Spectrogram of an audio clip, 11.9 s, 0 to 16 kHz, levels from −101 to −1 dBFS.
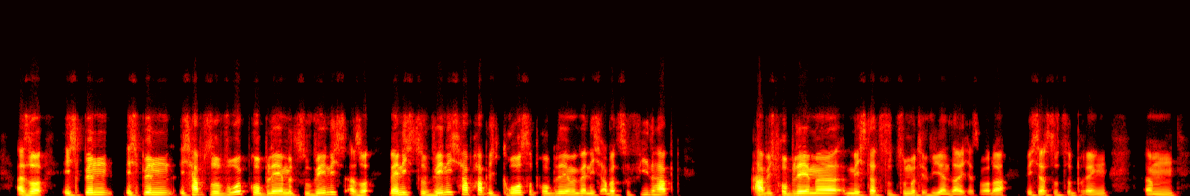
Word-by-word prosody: Also 125 +3 +6 0.2
ich 115 -5 -5
bin 165 -1 +2
ich 145 - -5
bin 160 -2 +2
ich 135 - -9
habe 160 - +6
sowohl 135 +10 +2
Probleme 140 -3 +1
zu 125 0 -12
wenig 165 +5 -2
also, 460 - +2 0.2
wenn 140 - +6
ich 160 - -4
zu 125 -3 -6
wenig 165 +8 +1
habe, 180 0 +1
habe 175 -6 +5
ich 110 - -14
große 160 +2 +1
Probleme, 140 +1 -3
wenn 125 -1 -1
ich 120 - -7
aber 110 - +1
zu 115 +2 -18
viel 155 +5 -10
habe, 155 0 +4 0.8
habe 140 +3 +5
ich 135 - -11
Probleme, 130 0 +4
mich 125 -3 -4
dazu 115 +3 -2
zu 115 +1 -12
motivieren, 110 -3 -4
sag - - +1
ich - - -7
jetzt - - -16
mal - - -5
oder - - 0 0.2
mich - - -10
dazu 105 +3 -4
zu 105 - -14
bringen. 90 0 -6 0.4
Ähm, 95 -2 -6
135 Hz, 220 wpm, -26 LUFS, 115-150 Hz, 0.8 s, Also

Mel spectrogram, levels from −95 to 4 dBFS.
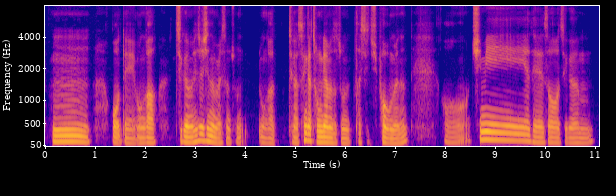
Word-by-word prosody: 음. 125 -2 +4 0.4
어 - - +1
네. 95 -1 -5
뭔가 105 -1 0 0.4
지금 115 -2 +3
해 125 - +1
주시는 135 -6 +3
말씀 100 0 -5
좀 - - -10 0.3
뭔가 100 -4 -6 0.3
제가 105 - -4
생각 150 +8 +4
정리하면서 115 -5 +4
좀 95 -1 -4
다시 - - -9
짚어 - - -1
보면은 95 +6 -2 0.7
어 110 -1 -9 0.2
취미에 155 -3 +2
대해서 110 -2 -2
지금 100 +3 -7
110 Hz, 225 characters per minute, -19 LUFS, 100-130 Hz, 0.7 s, 음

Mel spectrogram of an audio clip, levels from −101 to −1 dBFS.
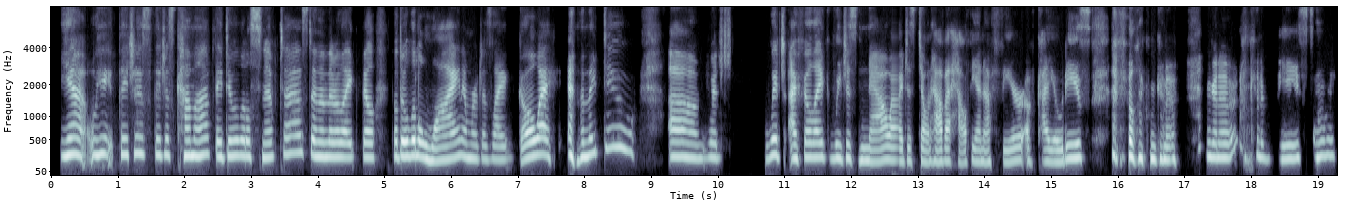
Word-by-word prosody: Yeah, 250 0 +4
we 255 +2 0
they 260 0 0
just 270 0 -3
they 255 -1 -1
just 250 -1 -1
come 245 0 +3
up, 255 +3 +1
they 230 -1 +2
do 240 +2 +1
a - - +2
little 240 -1 +2
sniff 220 +1 +1
test, 280 +1 -3
and 235 -2 +4
then 225 0 +2
they're 225 0 +3
like 220 0 +1
they'll 220 -1 +1 0.2
they'll 230 - 0
do 235 0 +7
a - - +7
little 235 -3 +5
whine 190 +6 +2
and 220 -2 -1
we're 205 - -3
just 200 0 -10
like, 195 0 -3
"Go 205 +4 +3
away," 250 -2 +4 0.2
and 255 -5 +6
then 225 +5 +3
they 260 +4 0
do, 360 -5 -4 0.5
um, 220 -2 0
which 220 0 -7 0.5
which 240 +2 +1
I 210 - +5
feel 220 +3 -1
like 225 0 +1
we 205 +1 -1
just 195 -2 -2
now 180 +1 0
I 185 -2 0
just 175 -1 -7
don't 165 -2 -2
have 170 0 0
a 175 - +2
healthy 160 +2 -7
enough 165 -1 -4
fear 170 +4 -4
of 155 - -7
coyotes. 180 +6 +1 0.3
I 250 - +1
feel 215 +3 +3
like 210 -1 -1
I'm 200 - +3
gonna 195 -1 -2 0.4
I'm 230 - 0
gonna 215 +1 +1 0.2
I'm 210 - -13
gonna 220 -3 -3 0.2
be 200 +2 -1
sorry 240 +2 -2
220 Hz, 200 wpm, -22 LUFS, 195-240 Hz, 0.5 s, do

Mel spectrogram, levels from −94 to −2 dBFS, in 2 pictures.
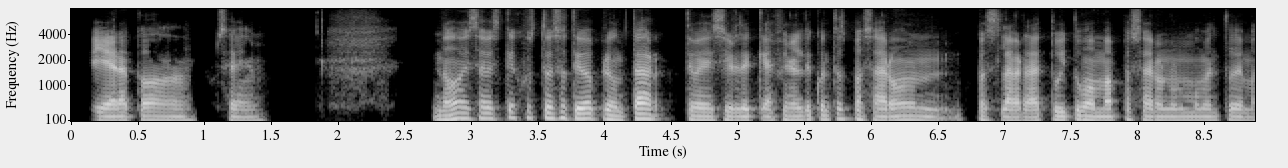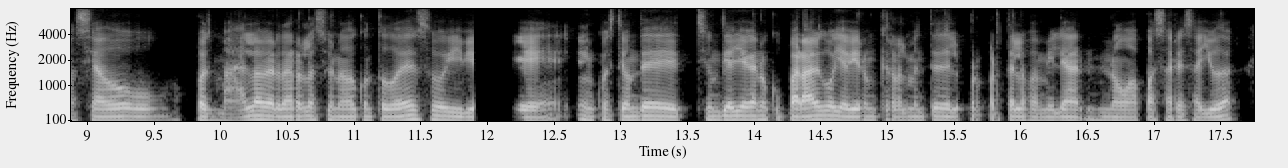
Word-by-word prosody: Ella 105 -2 +5
era 105 0 +4
todo. 105 -2 0 0.2
Sí. 100 - -3 1.5
No, 120 +6 +3
¿y - - -1
sabes 145 -1 -1
qué? 165 - -3
Justo 155 -1 -2
eso 155 0 0
te 140 - +4
iba 140 - +7
a 140 - -13
preguntar, 125 +2 +3
te - - -4
iba 110 - +3
a - - +4
decir 105 0 0
de 100 -1 +2
que 105 - -1
a 100 - -1
final 105 +1 0
de 115 - 0
cuentas 130 +3 -3
pasaron, 110 0 0
pues, 100 -3 -4
la 95 - +4
verdad, 95 +1 +2
tú 110 - +1
y - - 0
tu 115 +1 -1
mamá 100 -1 +3
pasaron 105 -2 -1
un 100 - -1
momento 100 0 -3
demasiado, 100 +1 -1
pues, 105 -3 0
mal, 95 +3 -3
la 115 - +5
verdad, 105 -2 +3
relacionado 105 -2 -1
con 105 - -5
todo 100 +1 +1
eso. 120 -1 +1
Y 105 -1 0
bi 100 - +1 0.3
e 90 -1 -1
en 115 -5 -3
cuestión 105 0 -2
de 110 -3 +2
si - - -8
un 110 - -3
día 115 -1 +3
llegan 115 0 +3
a - - 0
ocupar 105 -1 +2
algo, 115 +2 +4
ya 105 - +3
vieron 105 +1 +1
que - - -8
realmente 100 +1 -2
por - - -9
parte - - -4
de - - +1
la 100 - -2
familia 95 0 0
no 100 -1 -4
va 95 - -1
a - - -16
pasar 100 -1 -4
esa 95 -1 -4
ayuda. 100 +2 -1
105 Hz, 245 wpm, -23 LUFS, 100-110 Hz, 1.5 s, iba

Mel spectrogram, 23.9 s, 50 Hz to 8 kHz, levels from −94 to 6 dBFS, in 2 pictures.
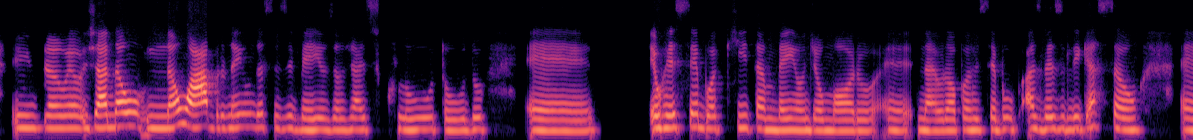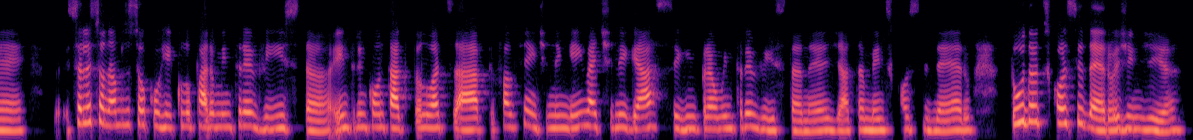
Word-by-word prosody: então 230 0 0
eu 225 -1 0
já 230 0 +8
não 255 +1 +4
não 230 +6 +4
abro 240 -2 +8
nenhum 240 +2 -4
desses 230 -3 -7
emails, 200 -2 -1
eu 195 0 -2
já 200 0 -2
excluo 205 0 -4
tudo, 195 +1 -3 0.4
eh, 185 -1 0 0.6
eu 225 - +4
recebo 230 0 0
aqui 220 +2 -5
também 200 -2 +1
onde 195 0 0
eu 190 - 0
moro, 185 0 0
eh, 190 -2 -4
na 190 -2 +1
Europa, 190 +2 -1
eu - - +2
recebo 200 +1 -3
às 220 - -1
vezes 215 +1 -1
ligação, 210 -1 -1 0.4
eh, 190 -2 -1 0.4
"Selecionamos 305 -3 +1
o - - -6
seu 280 0 -1
currículo 255 -1 -4
para 250 0 +3
uma 245 0 -5
entrevista, 225 -6 -2
entre 235 +1 -2
em 245 - -5
contato 230 -2 +2
pelo 235 - -2
WhatsApp", 205 -3 +3
eu - - -15
falo; 240 +2 -2
"Gente 230 -6 -5
ninguém 230 +2 -2
vai 260 -2 +2
te 235 +1 -16
ligar 230 -1 +1
assim 220 -3 -4
pra 215 +1 -1
uma 215 - -4
entrevista", 210 -5 -3
né, 185 +2 -1
já 190 - -1
também 195 0 0
desconsidero, 195 -1 -3 0.4
tudo 335 +2 +5
eu 335 - +3
desconsidero 305 - +1
hoje 210 +1 0
em 210 -1 -4
dia. 195 -1 0
215 Hz, 160 wpm, -23 LUFS, 195-235 Hz, 0.6 s, já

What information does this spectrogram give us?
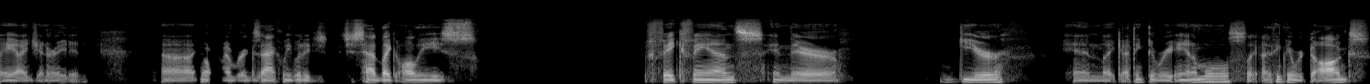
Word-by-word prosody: AI 90 0 -2
generated, 95 0 -9 0.8
uh, 95 -1 -2
I - - -4
don't - - -4
remember 90 -1 -5
exactly, 100 +1 -1
but 105 +1 -4
it 100 - -3
j - - -8 0.2
just - - +2
had, 105 -3 +3
like, 100 -1 +4
all 100 -1 +1
these 100 -1 0 1.7
fake 105 -1 +1
fans 105 -1 +5
in 100 -2 -5
their 95 -1 +1 1.2
gear, 110 +1 +2 0.7
and, 95 -1 -6
like, 90 - -5
I - - -3
think 115 -3 -6
there 105 - -2
were 95 0 -3
animals, 120 +6 -1
like, - - -5
I 105 - -3
think 120 -1 -3
there 110 - +1
were 95 -3 -4
dogs, 105 +2 +3
100 Hz, 145 wpm, -25 LUFS, 95-110 Hz, 1.7 s, fans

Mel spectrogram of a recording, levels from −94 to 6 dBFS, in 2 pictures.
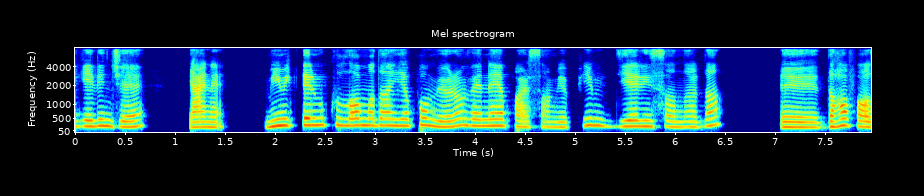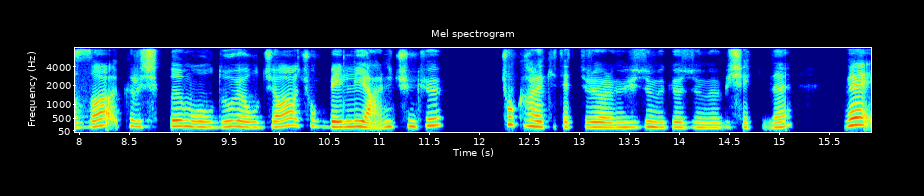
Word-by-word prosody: gelince, 210 0 +1 0.4
yani, 180 +1 +1 0.4
mimiklerimi 240 +4 +4
kullanmadan 240 -1 +2
yapamıyorum 230 -1 +1
ve 225 -1 +2
ne 230 - +3
yaparsam 185 - -1
yapayım 210 +4 -3
diğer 210 +1 +2
insanlardan, 200 +3 -2 0.6
eee, 180 -1 +1
daha 230 +5 +5
fazla 200 +1 +1
kırışıklığım 210 0 -1
olduğu 190 +1 -1
ve 205 - +3
olacağı 190 +6 0
çok 225 -3 -11
belli 190 +1 +3
yani. 195 +1 +2
Çünkü 230 +4 -2 0.6
çok 275 -4 -2
hareket 195 -3 0
ettiriyorum 180 -1 -1
yüzümü, 180 0 -2
gözümü 175 -1 -5
bir - - -15
şekilde 180 +4 -4 0.5
ve, 260 +3 +6
200 Hz, 115 wpm, -21 LUFS, 185-230 Hz, 0.6 s, ve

